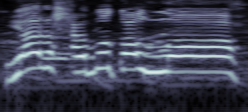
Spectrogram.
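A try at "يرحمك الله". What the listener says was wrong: Make the lam thick. Yarhamukallah.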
